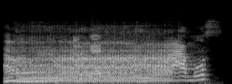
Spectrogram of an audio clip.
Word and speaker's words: Ramos: Anthony Ramos. Ramos. Okay, you're doing that too much, man. Come on. That's the way you say his name, all right?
